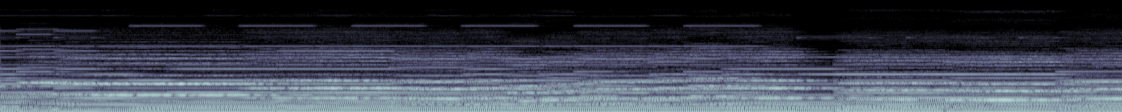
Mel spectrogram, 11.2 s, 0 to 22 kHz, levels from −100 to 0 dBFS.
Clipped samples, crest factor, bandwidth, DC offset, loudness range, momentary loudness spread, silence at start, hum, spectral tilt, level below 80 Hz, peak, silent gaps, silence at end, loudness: under 0.1%; 14 dB; 10 kHz; 2%; 3 LU; 5 LU; 0 s; none; -7.5 dB/octave; -40 dBFS; -14 dBFS; none; 0 s; -29 LUFS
